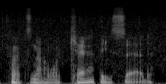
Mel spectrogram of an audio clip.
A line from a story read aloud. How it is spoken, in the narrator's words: he muttered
